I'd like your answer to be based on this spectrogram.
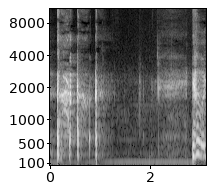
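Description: A person coughs: three quick, sharp coughs close up, a quiet pause with faint breathy sounds, then one more cough at the end.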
